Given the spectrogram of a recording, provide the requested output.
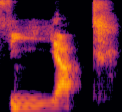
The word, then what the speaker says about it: fjall: The J is like a Y. So again, the word for mountain, fjall is FJ, fjall, double L, TL. Those are just a few examples.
